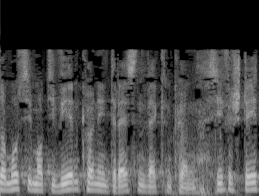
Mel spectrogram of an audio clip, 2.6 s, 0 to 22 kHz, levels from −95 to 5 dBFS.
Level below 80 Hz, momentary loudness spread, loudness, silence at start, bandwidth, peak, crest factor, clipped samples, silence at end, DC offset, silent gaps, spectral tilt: -54 dBFS; 6 LU; -24 LUFS; 0 s; 8 kHz; -8 dBFS; 16 dB; under 0.1%; 0 s; under 0.1%; none; -4.5 dB/octave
